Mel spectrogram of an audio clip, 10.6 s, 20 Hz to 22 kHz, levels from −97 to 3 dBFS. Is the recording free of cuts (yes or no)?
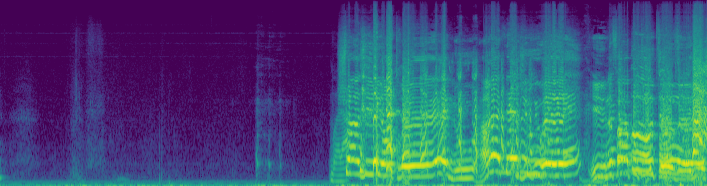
yes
